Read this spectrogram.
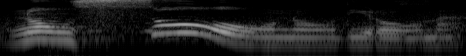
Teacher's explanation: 强调动词，不是强调否定的那个副词哈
